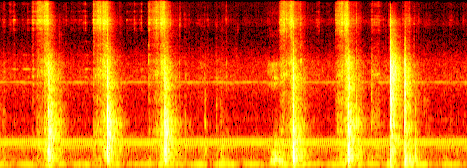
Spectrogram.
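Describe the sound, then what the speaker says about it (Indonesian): Knife chopping bitter melon on a cutting board, seven or eight crisp, evenly spaced cuts at a steady rhythm, close and clear over a low constant hum, with no talking. "Kita potong dulu parenya."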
